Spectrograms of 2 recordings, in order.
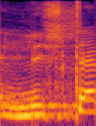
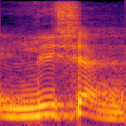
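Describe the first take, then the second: First: A t sound is pronounced after the s. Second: No t sound is pronounced after the s. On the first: The speaker calls it wrong. "इसे लिस्टन नहीं पढ़ेंगे" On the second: The speaker calls it right. "टी silent है"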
